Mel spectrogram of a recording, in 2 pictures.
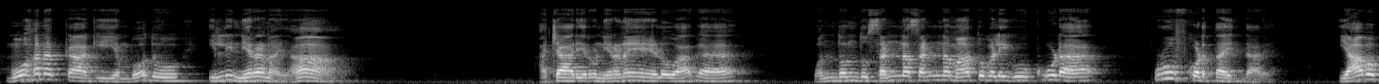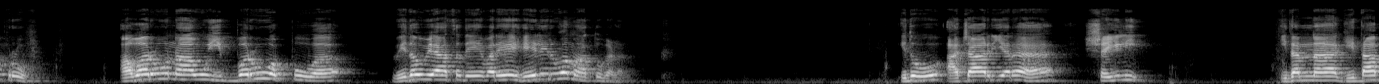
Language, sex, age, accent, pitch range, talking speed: Kannada, male, 30-49, native, 150-210 Hz, 65 wpm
